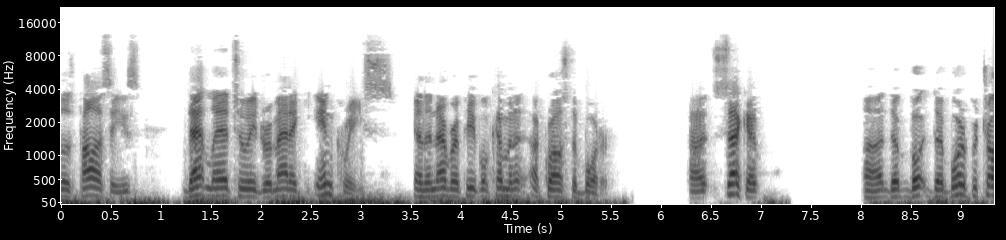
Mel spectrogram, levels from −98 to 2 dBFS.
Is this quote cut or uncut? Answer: uncut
